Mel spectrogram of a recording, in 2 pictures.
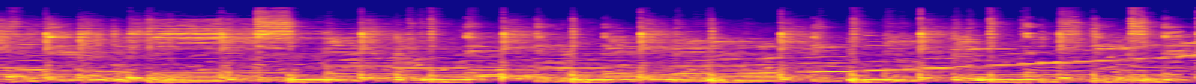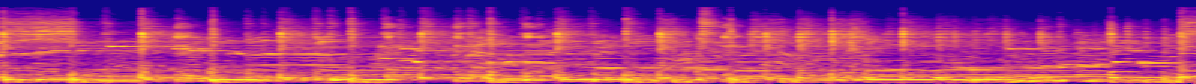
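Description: Live band playing an instrumental passage on drum kit, electric bass, electric guitar and keyboard. About five seconds in, one instrument slides steadily upward in pitch over roughly three seconds.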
